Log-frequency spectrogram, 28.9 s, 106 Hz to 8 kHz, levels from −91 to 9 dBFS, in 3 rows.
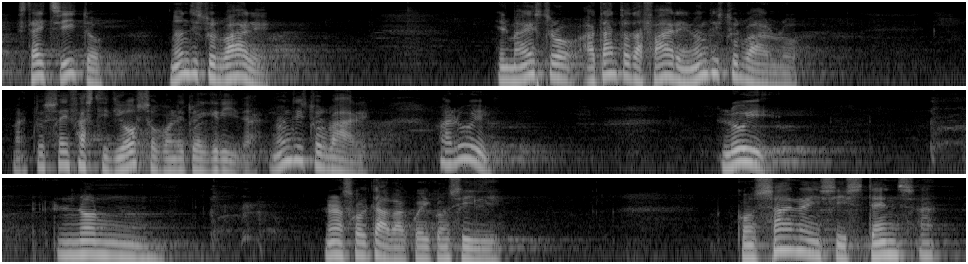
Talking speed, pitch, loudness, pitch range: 70 wpm, 145 Hz, -33 LUFS, 120-175 Hz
